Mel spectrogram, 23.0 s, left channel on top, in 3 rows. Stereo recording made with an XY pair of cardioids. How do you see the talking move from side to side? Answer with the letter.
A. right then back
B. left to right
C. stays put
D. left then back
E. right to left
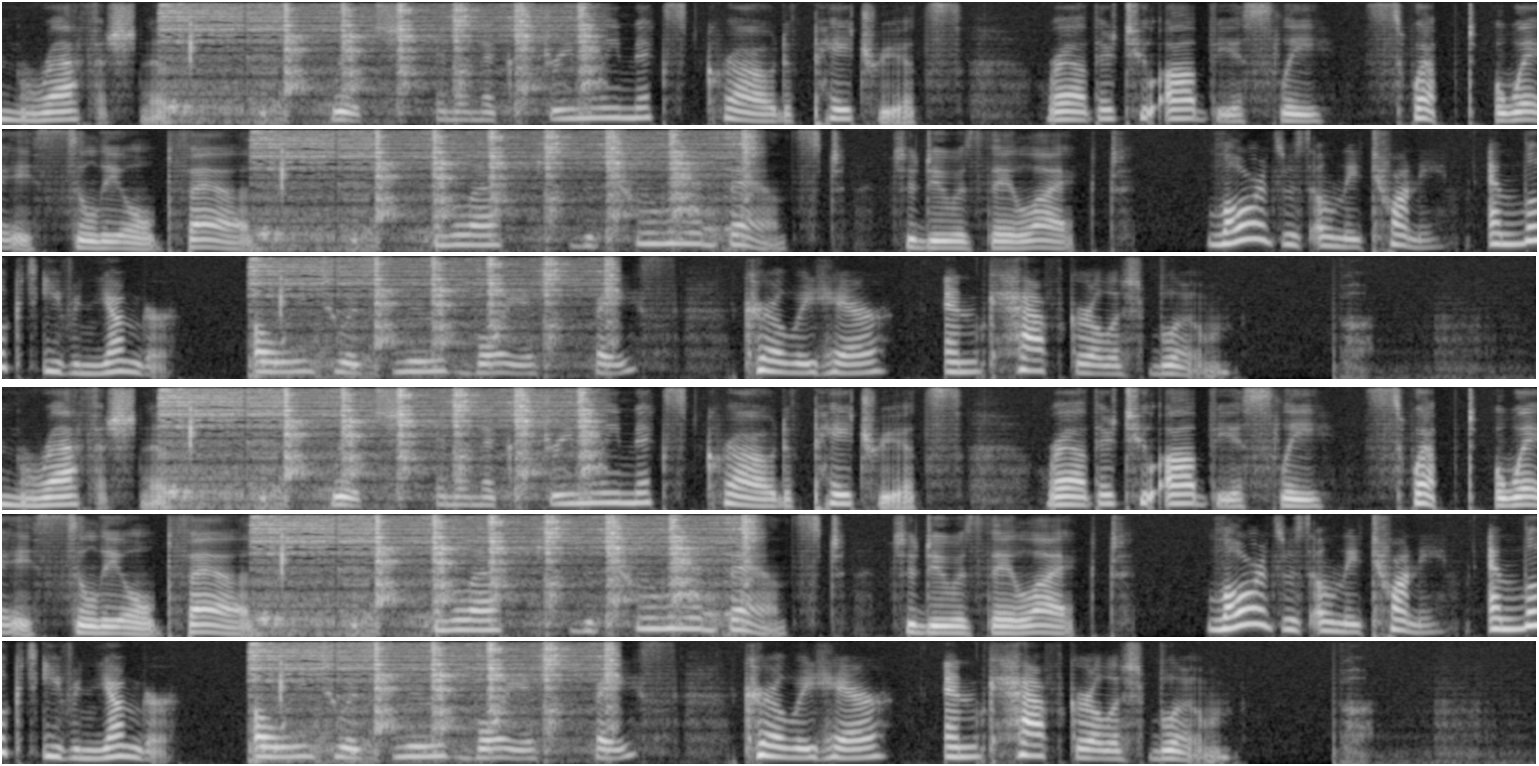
C.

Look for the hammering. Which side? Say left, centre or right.
right.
